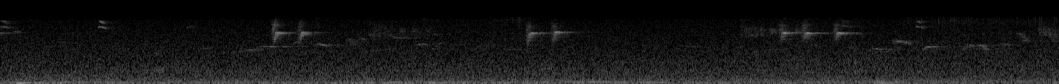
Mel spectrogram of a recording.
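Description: A small bird chirping in the background: short high chirps in little clusters every two to three seconds, the loudest group near the end, over a steady outdoor hiss and low rumble.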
